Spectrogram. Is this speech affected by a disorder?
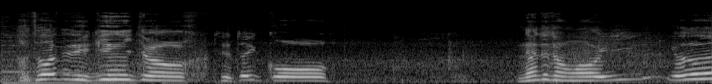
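Yes: grade 1 brain lesion disability, severe; grade 1 brain lesion, joints cannot move freely; grade 1, dresses independently, slow movements.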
